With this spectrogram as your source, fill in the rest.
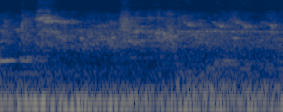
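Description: A caged bulbul songbird chirps at a busy Baghdad bird market, giving a few thin, bright calls over constant crowd and street noise.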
